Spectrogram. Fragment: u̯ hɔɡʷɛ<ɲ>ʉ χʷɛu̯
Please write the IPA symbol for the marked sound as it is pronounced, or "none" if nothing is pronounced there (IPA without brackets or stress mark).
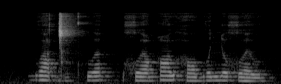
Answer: ɲ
